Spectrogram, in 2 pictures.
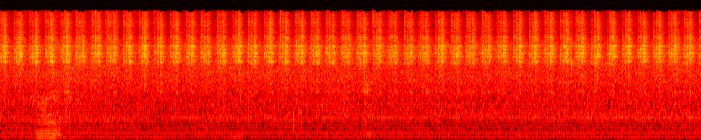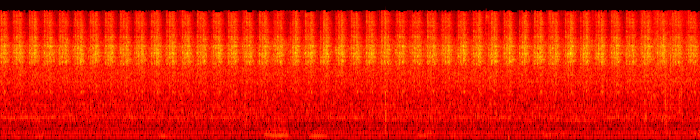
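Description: Fast, even rhythmic rattling or ticking, about three beats a second, over a low steady hum.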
